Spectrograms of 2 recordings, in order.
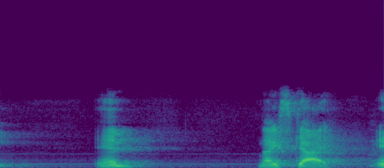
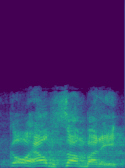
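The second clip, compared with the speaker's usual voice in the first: higher barked order, mock gruffness; imitated bark; 6 semitones higher, 4 dB louder than usual. Sponsor to sponsee before hanging up, mock bark. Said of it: "He'd say, bark something at me".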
